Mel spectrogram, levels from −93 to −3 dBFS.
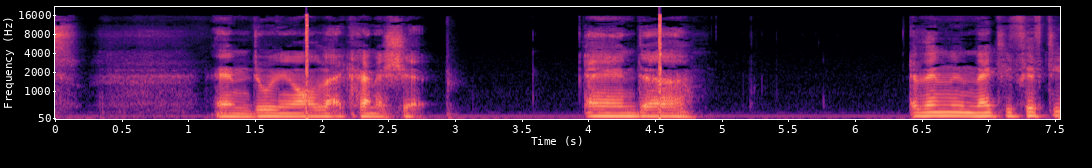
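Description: An uninitialised buffer fault breaks into this speech clip twice, at 1.89 s and again at 4.54 s, each time as a brief, loud burst of harsh digital noise lasting about 11.6 ms. At those two moments the playback path sent out a block of memory before any audio had been written into it, so whatever stale values sat there were played as samples. The burst length fits a 512-sample buffer.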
